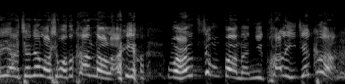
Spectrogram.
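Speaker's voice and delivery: mock overjoyed, gushing, high-pitched delight. A teacher acts out a parent waiting at the classroom door after class, mock-delighted. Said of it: "有的家长开心到什么程度".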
